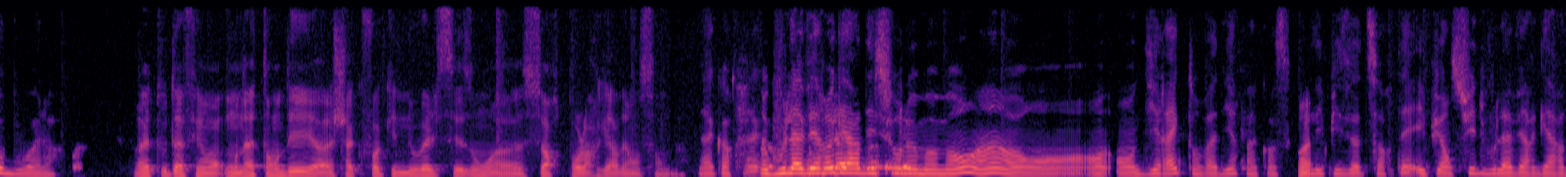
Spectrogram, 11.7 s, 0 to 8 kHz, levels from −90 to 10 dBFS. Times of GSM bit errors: none

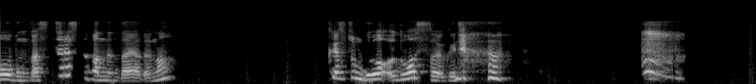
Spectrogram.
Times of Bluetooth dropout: none

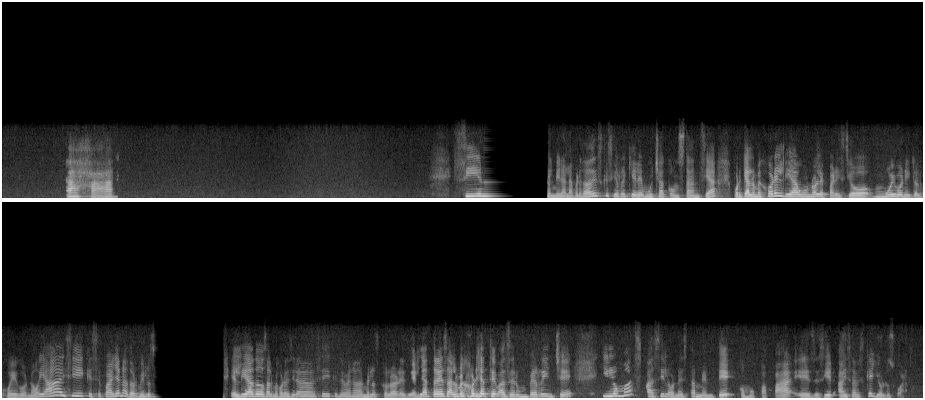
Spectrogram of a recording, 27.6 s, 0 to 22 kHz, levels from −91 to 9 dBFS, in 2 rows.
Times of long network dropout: 7.23-8.21, 16.09-17.16

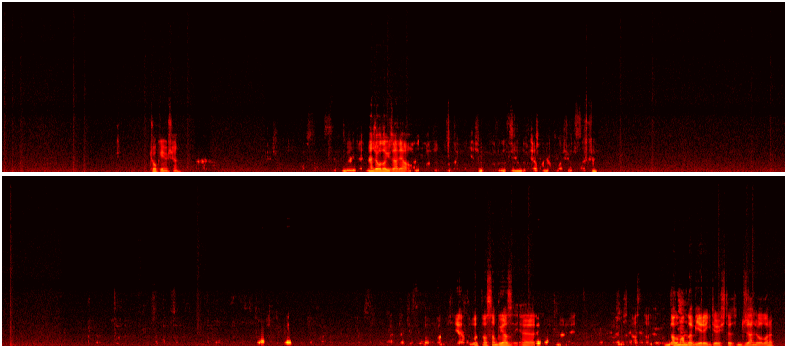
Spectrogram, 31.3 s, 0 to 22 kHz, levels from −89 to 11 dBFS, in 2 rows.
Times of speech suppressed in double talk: 6.77-11.96, 20.73-21.36, 23.33-29.07

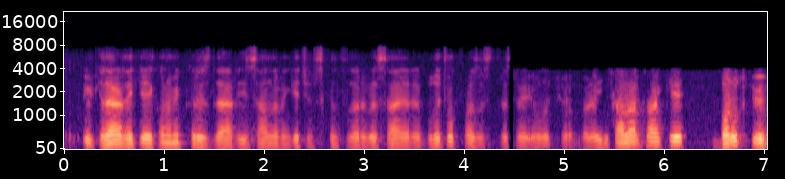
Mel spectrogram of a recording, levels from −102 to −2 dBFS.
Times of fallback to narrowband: 4.50-7.03

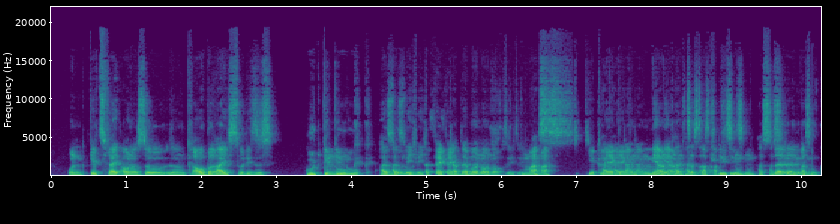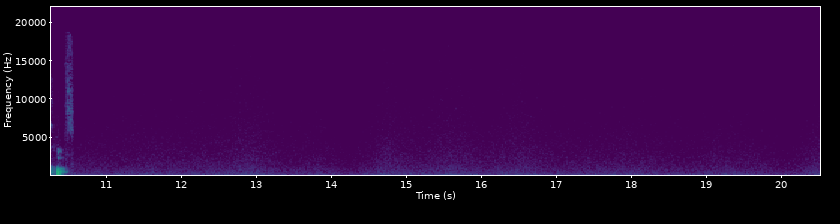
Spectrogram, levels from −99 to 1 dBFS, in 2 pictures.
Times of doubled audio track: 3.65-10.15

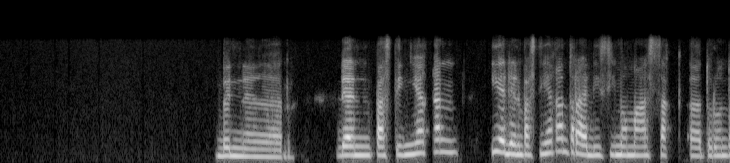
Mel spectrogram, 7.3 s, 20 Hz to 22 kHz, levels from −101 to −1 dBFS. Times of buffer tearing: none

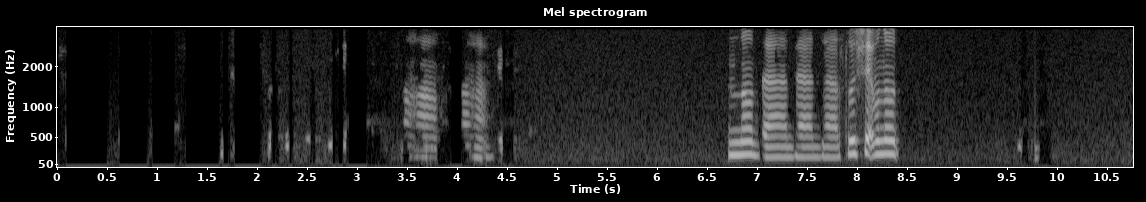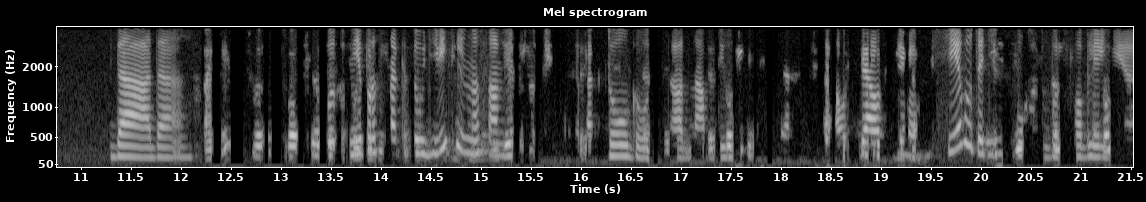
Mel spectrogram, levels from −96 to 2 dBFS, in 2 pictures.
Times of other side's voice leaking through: 1.61-3.47, 4.39-4.76, 9.59-9.84, 12.12-21.52

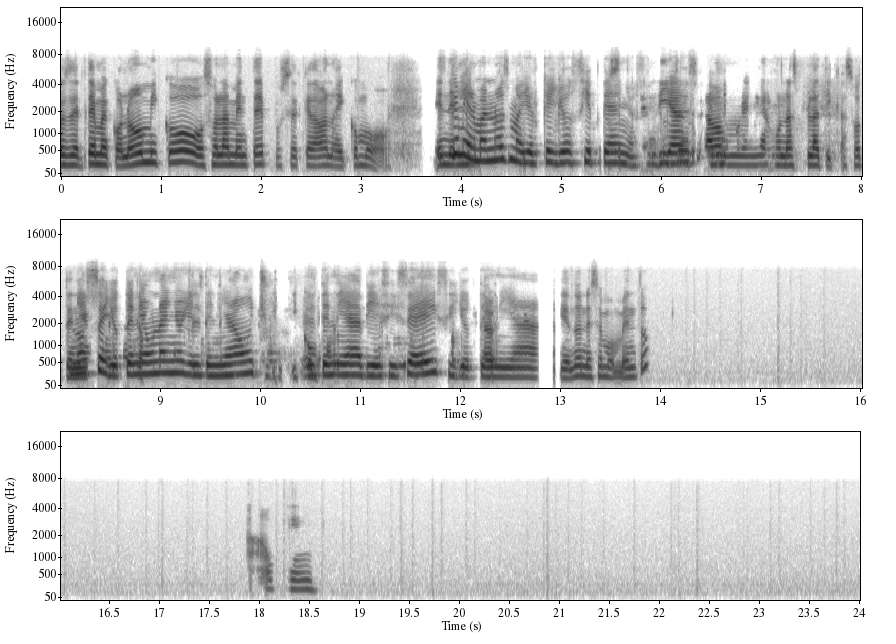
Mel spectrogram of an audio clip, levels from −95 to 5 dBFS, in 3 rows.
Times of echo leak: 4.62-5.41, 6.30-7.78, 8.53-8.58, 9.59-12.00

